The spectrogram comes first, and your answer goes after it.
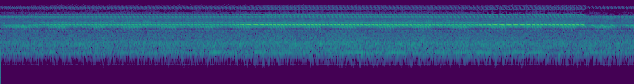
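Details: A cricket close to the recorder in Narita, Chiba, Japan, delivers a loud, rapidly pulsed, ringing trill in two strong bursts, then stops suddenly. A quieter high insect chorus continues throughout.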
